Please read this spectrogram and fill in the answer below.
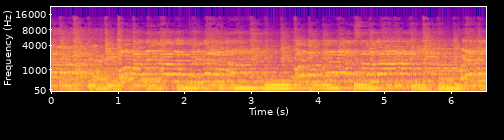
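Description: Live son huasteco played by a string trio: strummed and plucked guitars keeping a steady dance rhythm, with a melody line and singing over it.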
